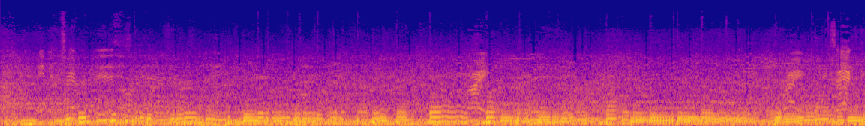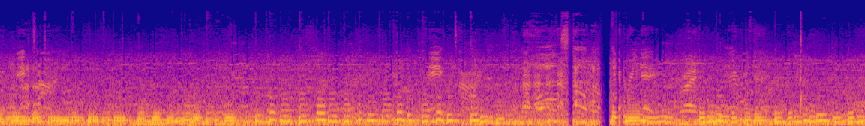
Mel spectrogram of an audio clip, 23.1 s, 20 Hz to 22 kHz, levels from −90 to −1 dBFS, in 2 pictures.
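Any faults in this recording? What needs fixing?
Repeated packet loss (robotic sound) from 18.91 to 20.07 s: successive dropouts, longest 133 ms, patched by stretching earlier sound, giving choppy output; spectrograms show smeared, frozen bands broken by gaps. A larger jitter buffer and network forward error correction would prevent it.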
